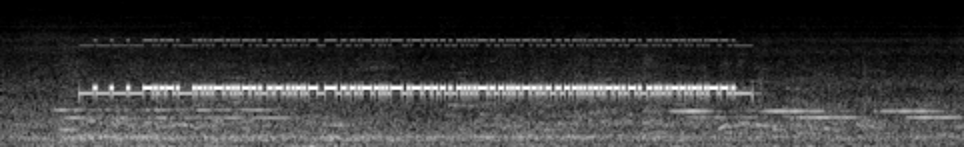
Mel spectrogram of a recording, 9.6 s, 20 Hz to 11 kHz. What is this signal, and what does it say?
RTTY (45.45 baud, 170 Hz shift), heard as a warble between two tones, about 1360 Hz centre, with room echo and the noise of a subway station. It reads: DER UNDOTIERTE PREIS WIRD AUF DEN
